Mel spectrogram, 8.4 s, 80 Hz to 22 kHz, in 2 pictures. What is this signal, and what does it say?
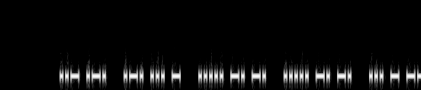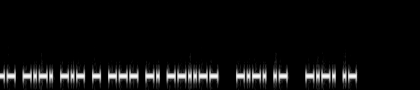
Morse code, heard as a keyed tone, about 46 wpm, 700 Hz. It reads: UR RST 5NN 5NN STOCKTON, CA CA
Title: Practice QSO - Exchange 1 - Beginning - 45wpm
